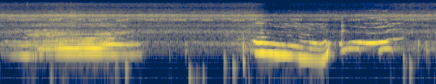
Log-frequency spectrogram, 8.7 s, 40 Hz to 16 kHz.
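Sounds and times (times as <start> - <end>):
recorded whale song: 0.1 - 2.9, 5.0 - 8.2.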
